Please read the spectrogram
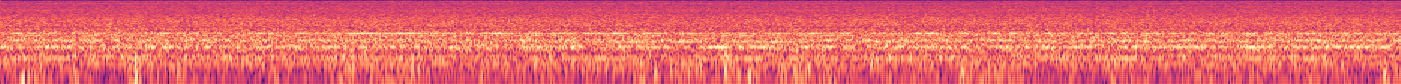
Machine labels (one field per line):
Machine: fan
